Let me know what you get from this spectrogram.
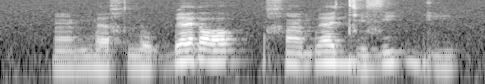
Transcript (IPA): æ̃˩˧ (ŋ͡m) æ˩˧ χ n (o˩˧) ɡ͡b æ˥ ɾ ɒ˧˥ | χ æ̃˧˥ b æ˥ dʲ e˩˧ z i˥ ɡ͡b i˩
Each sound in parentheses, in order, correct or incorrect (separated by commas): correct, correct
